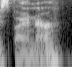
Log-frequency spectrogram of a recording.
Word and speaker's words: Spiner: I think people pronounce it Spinner, but I think it's actually Spiner. But it looks like Spinner.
